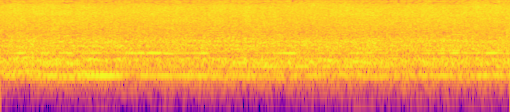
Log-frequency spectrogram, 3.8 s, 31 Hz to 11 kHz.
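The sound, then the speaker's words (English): A loud, steady insect-like buzzing drones continuously, a thick low hum with a harsh, swarming edge that holds at an even, menacing intensity throughout. “On the 13th day, the fighter and the cleric can hear a dangerous sounding buzzing noise.”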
